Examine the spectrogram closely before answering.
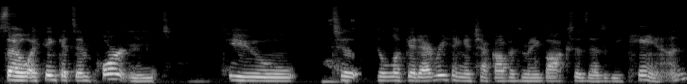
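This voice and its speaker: A woman with a fairly low voice keeps her intonation fairly even and talks at a moderate speed. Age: 60s. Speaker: pet supplement company founder. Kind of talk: casual interview. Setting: live video stream. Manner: halting, many repeated words.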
